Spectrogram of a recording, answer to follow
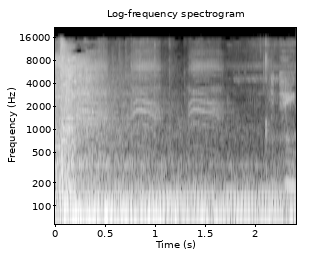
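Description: Music cuts off into a low rumbling drone, over which a bird calls twice, two short arched calls about half a second apart, near the middle.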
